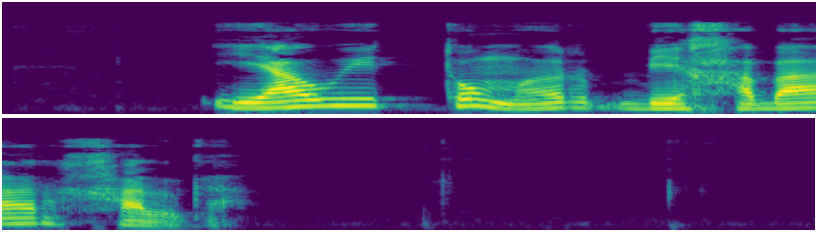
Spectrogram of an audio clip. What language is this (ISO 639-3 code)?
wbl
